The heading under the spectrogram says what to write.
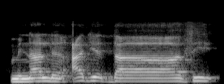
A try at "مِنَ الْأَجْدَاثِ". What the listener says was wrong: لام میں حرکت نہیں ہونی چاہیے.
